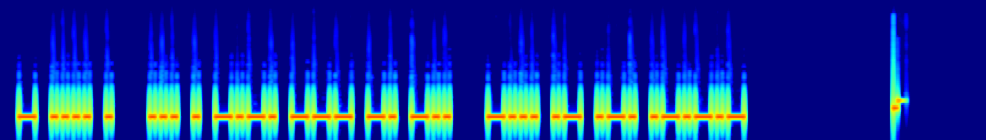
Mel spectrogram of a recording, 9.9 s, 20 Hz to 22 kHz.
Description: Morse code, heard as a keyed tone, about 22 wpm, 700 Hz. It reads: THE SECOND BAR.
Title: Easy Phrases 22wpm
